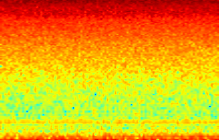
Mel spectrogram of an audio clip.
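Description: Near silence: faint steady electrical hum and hiss.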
